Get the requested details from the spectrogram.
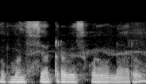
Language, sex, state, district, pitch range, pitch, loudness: Telugu, male, Andhra Pradesh, Srikakulam, 110-120 Hz, 115 Hz, -15 LUFS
